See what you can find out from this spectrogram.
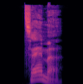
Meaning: inflection of zähmen: 1. first-person singular present 2. singular imperative 3. first/third-person singular subjunctive I
- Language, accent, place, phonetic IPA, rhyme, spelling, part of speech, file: German, Germany, Berlin, [ˈt͡sɛːmə], -ɛːmə, zähme, verb, De-zähme.ogg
